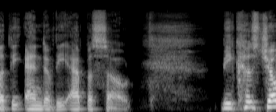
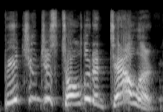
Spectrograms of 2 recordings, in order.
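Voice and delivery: much higher, louder, laughing disbelief; exasperated; 4 dB louder than usual. Retold or imitated. Exasperated at illogical computer.

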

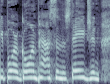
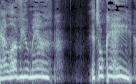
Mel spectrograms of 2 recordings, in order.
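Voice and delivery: comforting; 4 semitones higher than usual. Retold or imitated. Parent comforting a crying child, higher tender reassurance. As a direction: soothe a sobbing child gently.

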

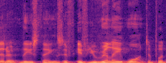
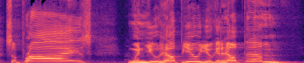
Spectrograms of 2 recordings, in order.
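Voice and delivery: loud, high, bright voice of God springing a surprise; booming divine surprise, slow at the end; God exclaiming; 9 dB louder, much slower than usual. Pretend. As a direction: announce it like God's own reveal. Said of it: "and God says".

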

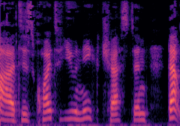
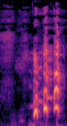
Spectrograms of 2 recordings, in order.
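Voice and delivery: squealing burst of laughter; a sudden high cackle; 14 dB louder than usual. Real, not acted. GM laughs mid-role.

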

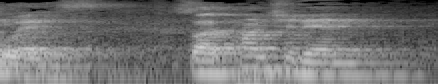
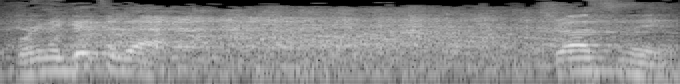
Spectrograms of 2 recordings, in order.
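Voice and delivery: louder, teasing reassurance; lightly raised, good-humoured rebuke; playful firm reply; 4 semitones higher, 7 dB louder than usual. Real, not acted. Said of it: "You're jumping ahead there".

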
